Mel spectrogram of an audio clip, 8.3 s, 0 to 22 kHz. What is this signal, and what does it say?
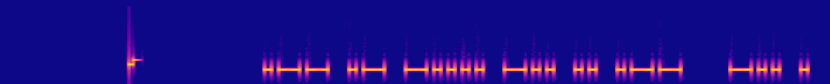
Morse code, heard as a keyed tone, about 17 wpm, 700 Hz. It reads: WA6DIW DE
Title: USA Callsign DE Callsign 17wpm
